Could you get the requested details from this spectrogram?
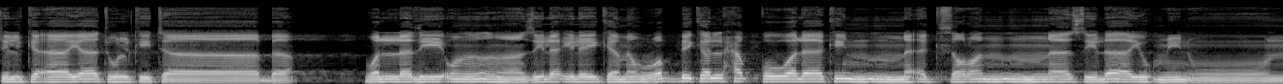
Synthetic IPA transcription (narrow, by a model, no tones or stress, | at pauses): t̪ɪlkaʔaːjaːt̪lkɪt̪a | b | walːaðiːʔʊnzɪlaʔɪlajkamɪnɾˤɑbːɪkalħɑqːwalaːkɪnːaʔakθɑɾˤɑː | aːsɪlaːjʊʔmɪnuːn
